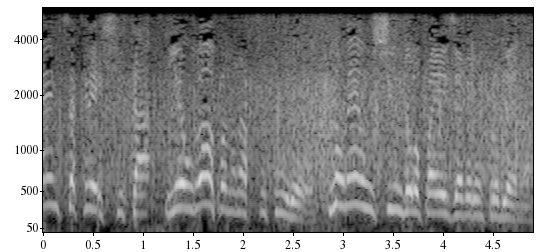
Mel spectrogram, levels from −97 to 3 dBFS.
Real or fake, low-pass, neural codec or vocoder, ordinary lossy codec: real; 5.4 kHz; none; none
